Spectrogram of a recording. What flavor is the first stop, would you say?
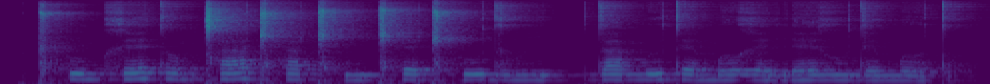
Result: click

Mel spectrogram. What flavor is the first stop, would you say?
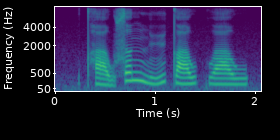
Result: aspirated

